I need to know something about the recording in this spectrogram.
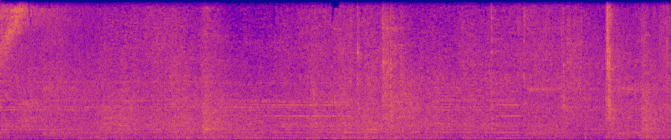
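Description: Vertical hydraulic metal-chip briquetting press running, with the steady hum of its hydraulic pump unit. A lower tone comes in for a couple of seconds in the middle, and there is a sharp click near the end.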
